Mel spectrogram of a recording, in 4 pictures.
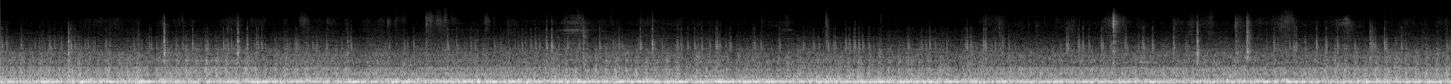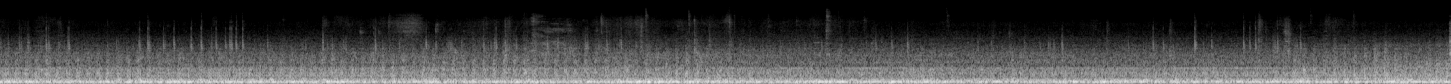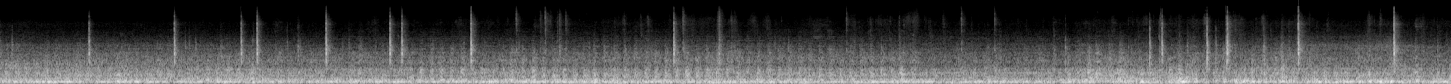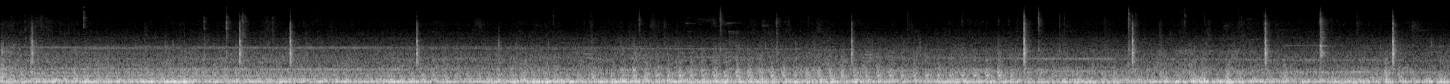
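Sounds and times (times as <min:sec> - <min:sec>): train wheels rumbling: 0:00.0 - 0:58.0
wheels clicking over rail joints: 0:22.6 - 0:44.5.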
